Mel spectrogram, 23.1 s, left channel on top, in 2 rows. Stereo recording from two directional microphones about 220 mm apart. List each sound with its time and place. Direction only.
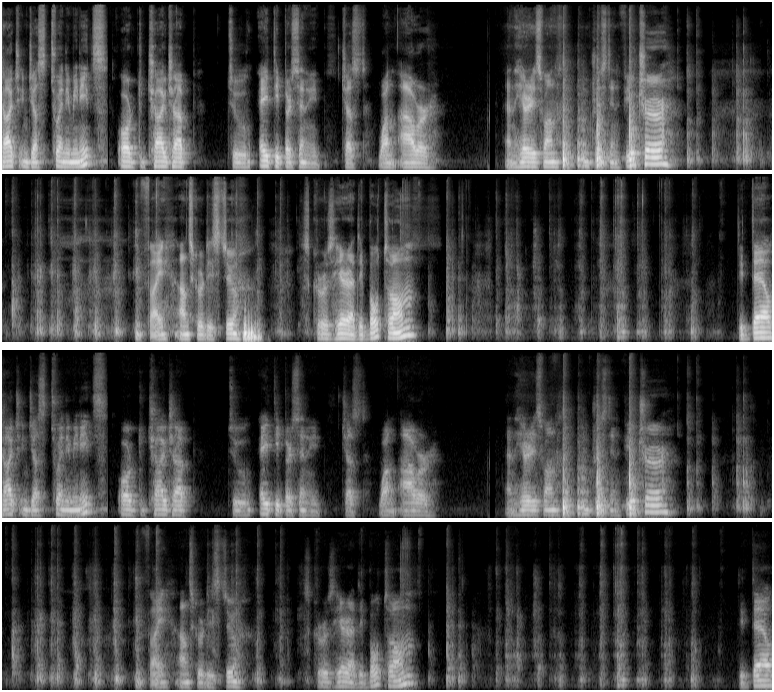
0.0 s speech: 45° left (ahead or behind)
7.5 s speech: 45° left (ahead or behind)
10.3 s a sound: centre (ahead or behind)
12.8 s a sound: 5° right (ahead or behind)
13.7 s speech: 50° left (ahead or behind)
16.0 s speech: 50° left (ahead or behind)
22.5 s speech: 50° left (ahead or behind)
